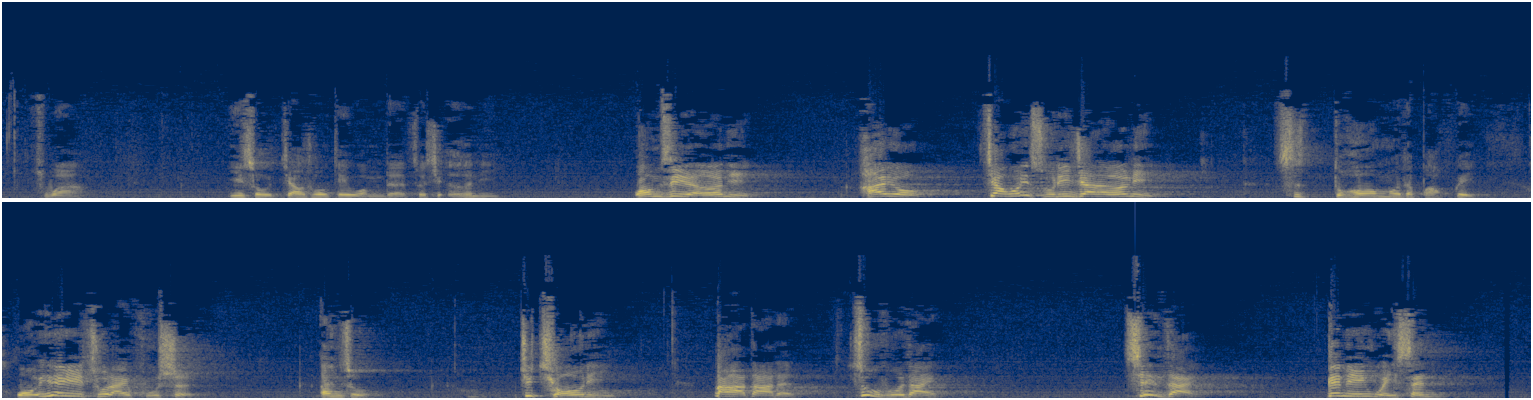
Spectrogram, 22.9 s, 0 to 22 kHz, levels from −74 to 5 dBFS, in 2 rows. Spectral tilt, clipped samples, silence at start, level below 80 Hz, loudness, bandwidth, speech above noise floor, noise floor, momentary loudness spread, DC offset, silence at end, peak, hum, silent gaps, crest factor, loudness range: -2 dB/octave; under 0.1%; 0.25 s; -58 dBFS; -17 LUFS; 16 kHz; 28 dB; -45 dBFS; 20 LU; under 0.1%; 0.5 s; 0 dBFS; none; none; 20 dB; 5 LU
